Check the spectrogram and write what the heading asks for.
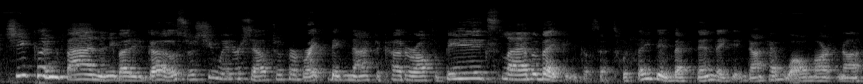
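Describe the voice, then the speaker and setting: A woman's voice: mid-range voice, expressive, fairly quick, hardly any pauses, mellow, slight background noise. A woman storyteller, telling a folktale to a live audience in a folksy, dramatic way. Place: front porch event. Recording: echoey, distant mic, faint ambience.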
